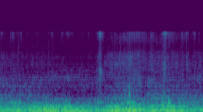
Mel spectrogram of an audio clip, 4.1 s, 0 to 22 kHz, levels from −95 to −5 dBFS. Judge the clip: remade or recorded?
remade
